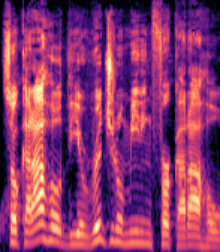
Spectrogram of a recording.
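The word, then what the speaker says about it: carajo: How do you spell it? C A R A J O. So Karaho, the original meaning for Karajo was on a old Spanish gallion boat, right?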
